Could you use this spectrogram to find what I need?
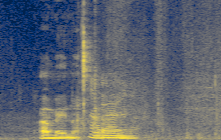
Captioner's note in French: en choeur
